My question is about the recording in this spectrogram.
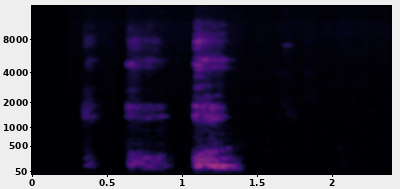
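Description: A person clearing their throat: three short vocal bursts within about a second, the last the loudest.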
